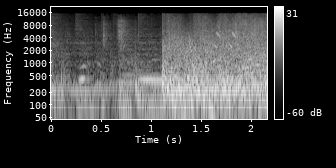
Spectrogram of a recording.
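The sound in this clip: Gunfire erupts as two men flee, a sudden loud, sustained blast of crashing noise that cuts in after a short stretch of voices and other sounds.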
